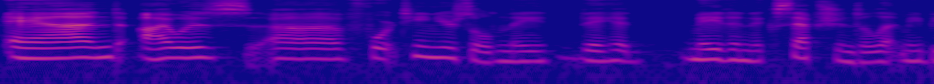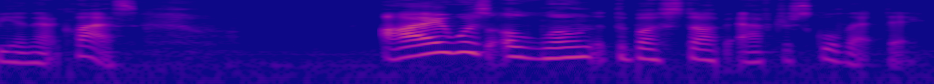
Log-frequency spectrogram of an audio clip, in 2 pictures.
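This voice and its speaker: Woman podcast host, candid casual chat, emphatic, swears a bit, medium pitch. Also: normal speed, a bit bright, smooth. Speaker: podcast host and workshop teacher. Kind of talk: casual workshop chat and personal storytelling.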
